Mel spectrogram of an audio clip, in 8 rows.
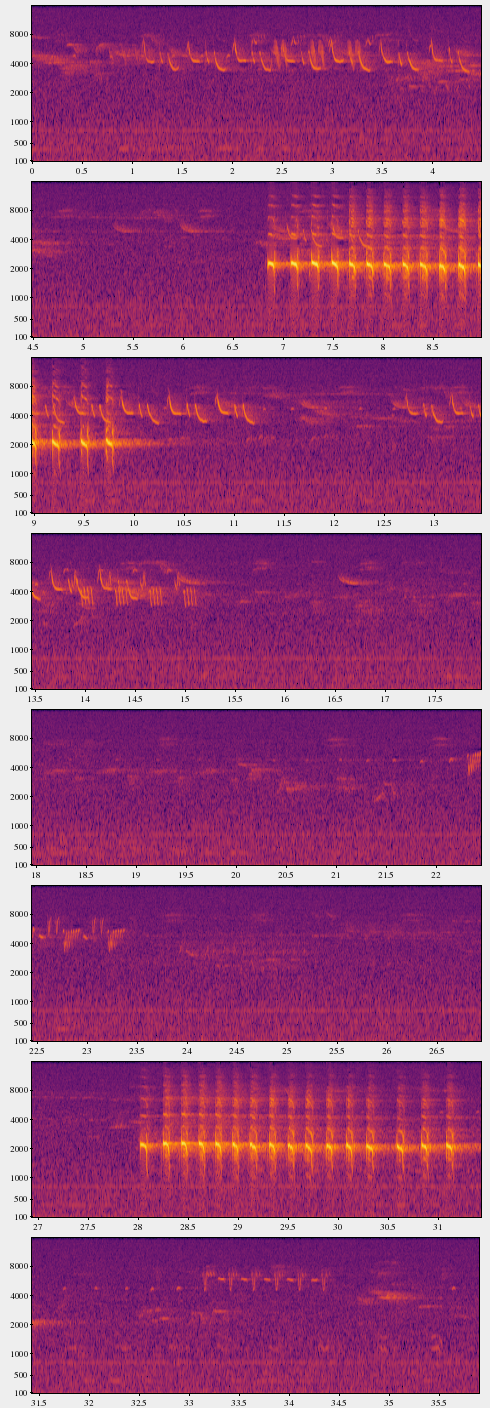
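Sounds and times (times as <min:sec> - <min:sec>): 
yamagera bird calling: 0:06.8 - 0:10.1, 0:28.0 - 0:32.0.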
